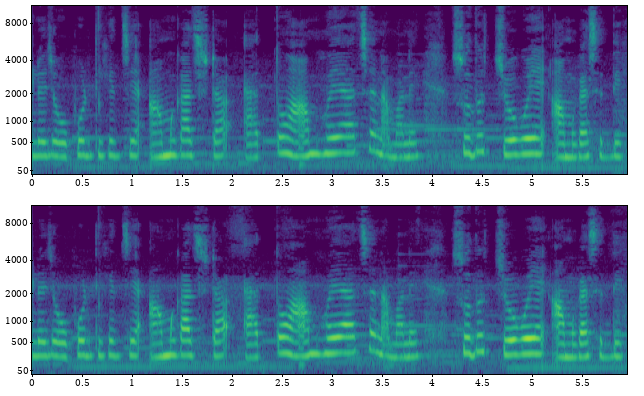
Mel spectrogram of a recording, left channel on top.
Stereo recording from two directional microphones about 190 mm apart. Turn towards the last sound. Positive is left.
turn(degrees=15)  # may be behind; listen again after turning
